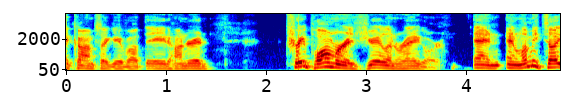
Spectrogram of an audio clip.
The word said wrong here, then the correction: Reagor: you, someone who saw plenty of, uh, well, Reagor, I guess um, I, I, I, always pronounce a Rager when he was at TCU. It's hard to break.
